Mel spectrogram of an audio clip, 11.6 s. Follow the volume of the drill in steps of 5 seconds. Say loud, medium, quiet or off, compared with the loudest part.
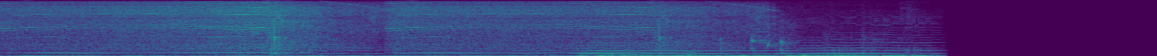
loud, medium, off.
